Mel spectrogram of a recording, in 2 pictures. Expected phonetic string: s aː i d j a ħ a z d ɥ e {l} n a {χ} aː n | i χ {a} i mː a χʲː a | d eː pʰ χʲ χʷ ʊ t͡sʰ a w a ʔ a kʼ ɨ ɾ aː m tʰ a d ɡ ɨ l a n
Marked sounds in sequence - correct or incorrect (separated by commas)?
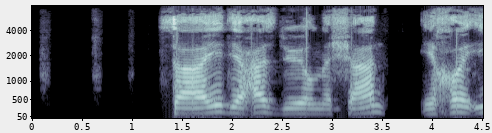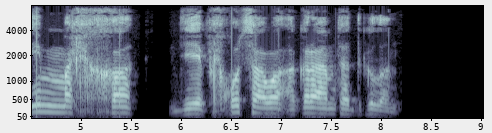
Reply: correct, incorrect, incorrect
